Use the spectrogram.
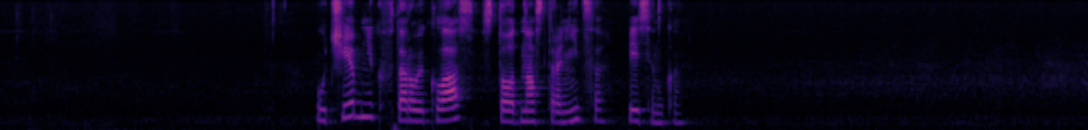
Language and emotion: Russian, neutral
